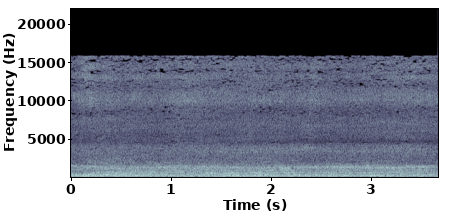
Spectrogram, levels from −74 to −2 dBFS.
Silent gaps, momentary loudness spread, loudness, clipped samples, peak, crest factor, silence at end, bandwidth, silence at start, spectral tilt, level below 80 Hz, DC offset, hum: none; 1 LU; -17 LUFS; under 0.1%; -4 dBFS; 14 dB; 0 s; 16 kHz; 0 s; -3.5 dB/octave; -40 dBFS; under 0.1%; none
